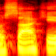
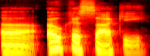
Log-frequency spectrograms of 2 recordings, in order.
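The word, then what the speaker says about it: Okazaki: And then Dale Osaki is upstairs. And that is not how you say her name. I'm sorry. Okasaki is upstairs.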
